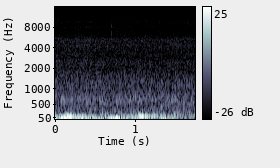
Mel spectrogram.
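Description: Strong wind buffets the microphone outdoors during rain, a steady low rumbling roar with gusty swells and no voices.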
